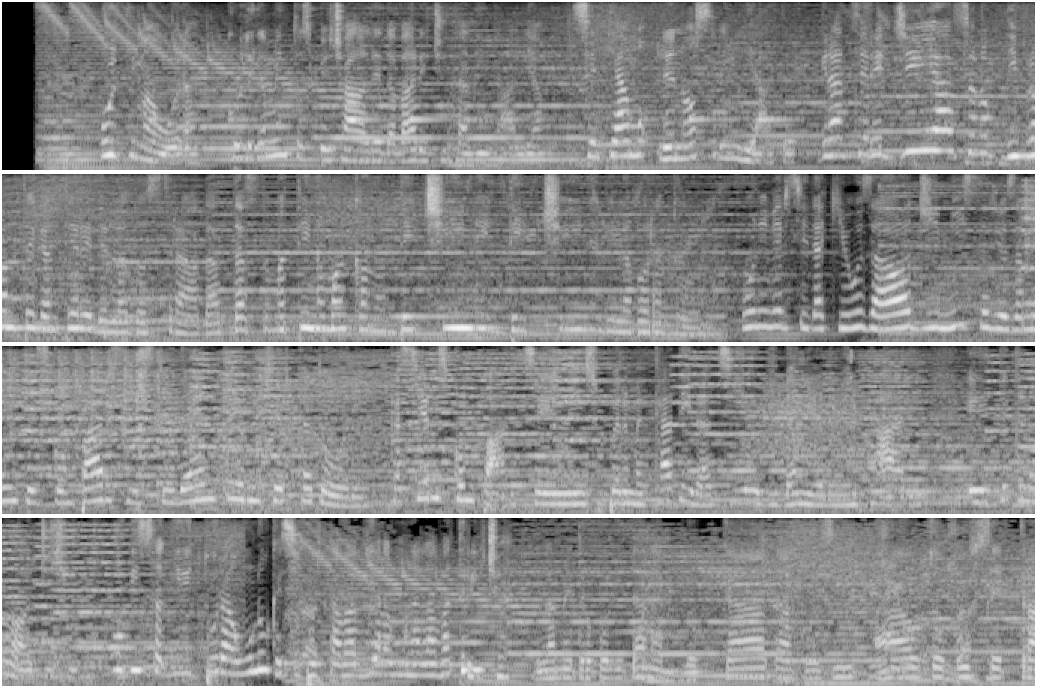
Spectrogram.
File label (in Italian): spot; aperirecario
